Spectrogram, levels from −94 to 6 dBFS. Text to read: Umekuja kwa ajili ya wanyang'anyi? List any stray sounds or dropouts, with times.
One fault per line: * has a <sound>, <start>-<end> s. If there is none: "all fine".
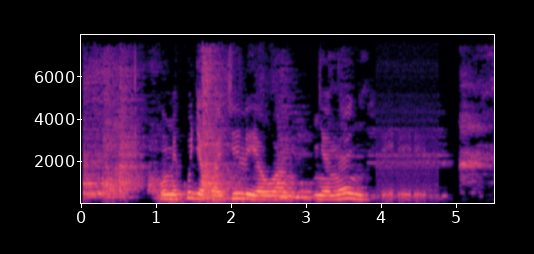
* has a laugh, 4.0-4.6 s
